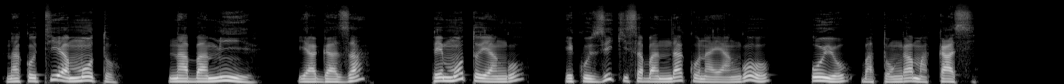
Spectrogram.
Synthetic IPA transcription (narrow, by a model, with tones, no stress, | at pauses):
na˨ko˨ti˦a˨mo˦to˨ | na˨ba˨mi˦˨ʁ | ja˨ɡa˨za˦ | pe˦mo˦to˨ja˨ŋɡo˦ | e˨ko˨zi˦ki˨sa˨ba˨nda˦ko˨na˨ja˨ŋɡo˦ | o˦jo˦ba˨to˨ŋɡa˦ma˨ka˦si̥˨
